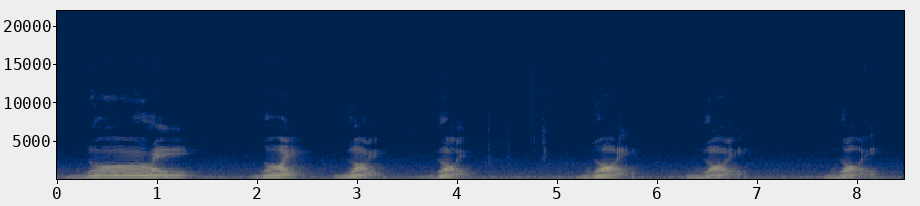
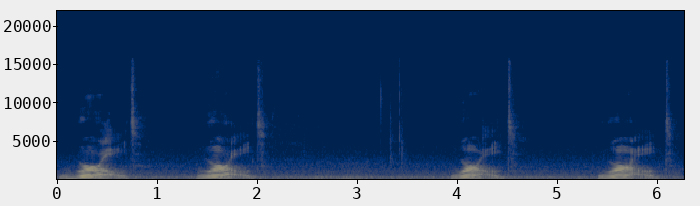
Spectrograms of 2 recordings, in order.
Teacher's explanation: I can feel my tongue sliding from the back to the front so from R to L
